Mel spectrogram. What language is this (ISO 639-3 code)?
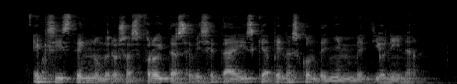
glg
